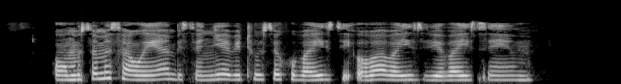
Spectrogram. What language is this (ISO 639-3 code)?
lug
